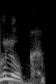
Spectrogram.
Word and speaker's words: Gluck: Pues no, pero es la respuesta al chico de la Vía Cluck o la respuesta al ragazzo de la Vía Cluck. ¿Lo he dicho bien? – Gluck. – Gluck. – ¿Gluck con G? – No, con C. – Se dice Gluck.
